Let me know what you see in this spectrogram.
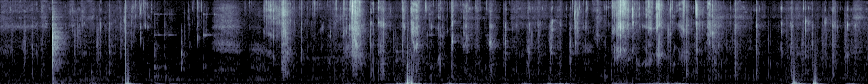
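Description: Close-up eating sounds: a person chewing and crunching on pan-fried kimchi dumplings and chewy cold noodles, with a few sudden sharp clicks, the loudest about eight seconds in.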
